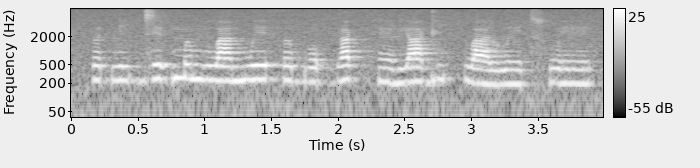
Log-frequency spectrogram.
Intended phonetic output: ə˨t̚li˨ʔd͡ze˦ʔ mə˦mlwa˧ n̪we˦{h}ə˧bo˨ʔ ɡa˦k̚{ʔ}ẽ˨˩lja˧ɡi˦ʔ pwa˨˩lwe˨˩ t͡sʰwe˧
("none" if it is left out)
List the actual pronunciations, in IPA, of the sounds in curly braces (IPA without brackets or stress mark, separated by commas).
h, h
